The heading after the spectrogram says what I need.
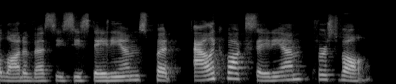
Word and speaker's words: Alex Box: It's spelled Alex Box. It's Alec Box. Anybody who pronounces it Alex is incorrect.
